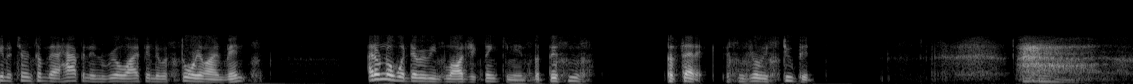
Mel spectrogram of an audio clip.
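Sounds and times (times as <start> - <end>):
speech: 0.0 - 2.8, 3.7 - 6.0, 6.7 - 8.2, 10.2 - 10.8
sharp noisy inhale after a long rant: 9.3 - 11.3.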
